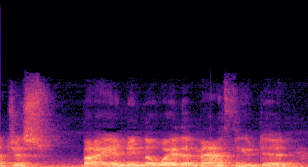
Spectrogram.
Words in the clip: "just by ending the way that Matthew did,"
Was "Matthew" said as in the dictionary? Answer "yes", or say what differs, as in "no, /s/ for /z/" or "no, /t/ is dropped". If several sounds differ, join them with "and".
yes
